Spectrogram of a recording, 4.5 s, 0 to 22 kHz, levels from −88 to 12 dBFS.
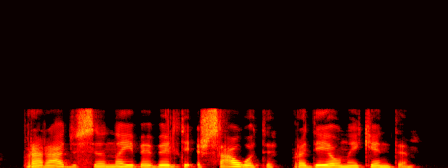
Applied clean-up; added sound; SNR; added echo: none; none; none; none.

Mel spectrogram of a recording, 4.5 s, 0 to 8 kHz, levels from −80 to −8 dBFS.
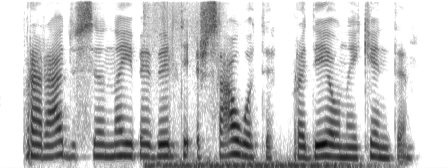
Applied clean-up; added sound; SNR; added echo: none; Boom; 9 dB; none.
